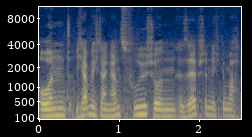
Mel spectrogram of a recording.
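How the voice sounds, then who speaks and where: Against noticeable background noise, a man talks at a very fast pace and a fairly high pitch. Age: 30s. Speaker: watch company founder. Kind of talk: interview. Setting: outdoors on a bench at the harbour.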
